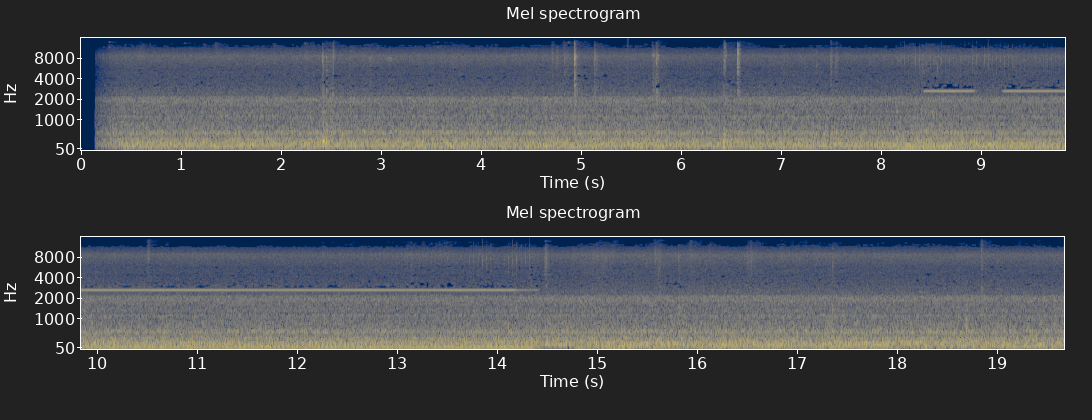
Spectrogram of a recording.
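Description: Steady cabin noise of a car running as it pulls away from the kerb, heard from inside. A few light clicks come in the first seven seconds. From about eight seconds in, a steady high tone and a deeper hum hold for about six seconds, then stop.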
